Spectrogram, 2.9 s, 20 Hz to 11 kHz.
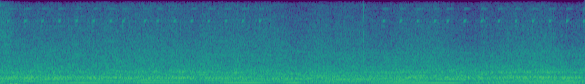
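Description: A stretch limousine fitted with a drift kit, driven in Forza 7, drones continuously with a steady engine hum that sags slightly as it labors uphill in third gear, loud and constant with no talk.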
